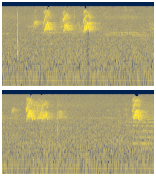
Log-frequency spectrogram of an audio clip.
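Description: Small bird chirping: short, high chirps in little clusters of two or three, spaced a couple of seconds apart, over a steady background hiss.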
